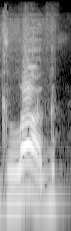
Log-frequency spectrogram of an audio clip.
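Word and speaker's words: glögg: I'm not sure exactly how it's pronounced in German, but in Scandinavian countries, we usually pronounced it glug.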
